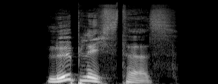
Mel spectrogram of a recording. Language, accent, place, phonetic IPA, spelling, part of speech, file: German, Germany, Berlin, [ˈløːplɪçstəs], löblichstes, adjective, De-löblichstes.ogg
- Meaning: strong/mixed nominative/accusative neuter singular superlative degree of löblich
